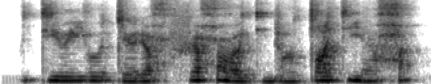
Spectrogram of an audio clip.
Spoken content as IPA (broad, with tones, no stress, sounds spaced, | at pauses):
tʲ u˧ j u˧ t ʏ˩ ɾ ʏ˥ ħ f ʏ˧˥ ħ ʕ u˩ tʲ bʲ ɛ̤˩˧ tˤ i˧˥ tʲ j a̤˧˥ ħ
